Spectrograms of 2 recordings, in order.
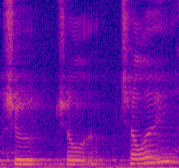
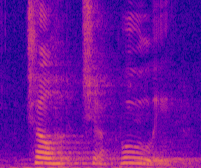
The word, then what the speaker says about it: Chihuly: Ask, there is a trip to the New York Botanical Gardens and the Chulili, how do you say that, Ben? Chulili? Chihuly exhibit. Chihuly.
